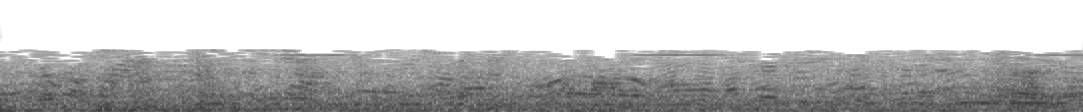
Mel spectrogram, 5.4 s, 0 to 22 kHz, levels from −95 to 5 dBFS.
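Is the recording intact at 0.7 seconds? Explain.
No, at 0.7 s the sound carries heavy MP3 compression damage, running throughout: nothing above 3.5 kHz and watery swirling from weak lines flickering, which fits a very low bitrate near 16 kbps. The flicker is what a plain low-pass filter wouldn't produce, so a codec is the likely cause.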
